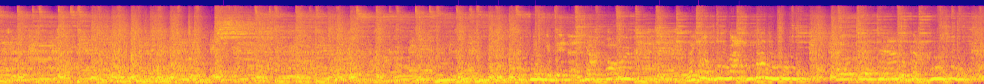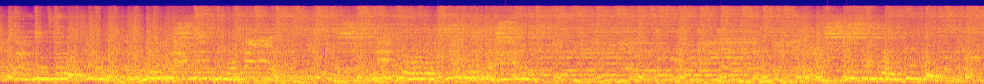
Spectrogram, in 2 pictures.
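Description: A band playing rock and roll live: upright double bass, drum kit and electric guitar, with a man singing into a microphone.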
